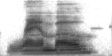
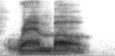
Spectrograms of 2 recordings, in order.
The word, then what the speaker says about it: Rambeau: So it's not Rambeau. It's Rambeau. The emphasis is on the second syllable.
